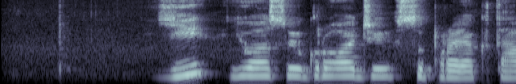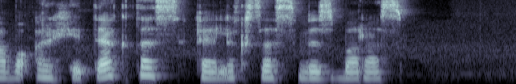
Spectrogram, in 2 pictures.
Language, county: Lithuanian, Kaunas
